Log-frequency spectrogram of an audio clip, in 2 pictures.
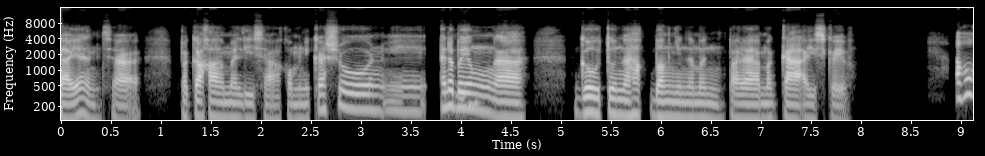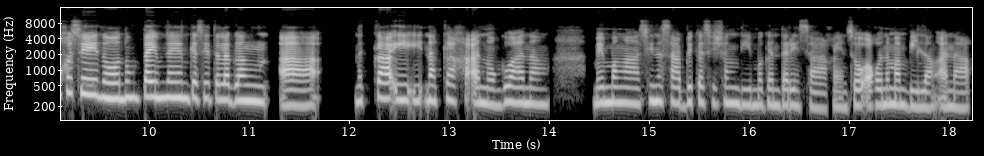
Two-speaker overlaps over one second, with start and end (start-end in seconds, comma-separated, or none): none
